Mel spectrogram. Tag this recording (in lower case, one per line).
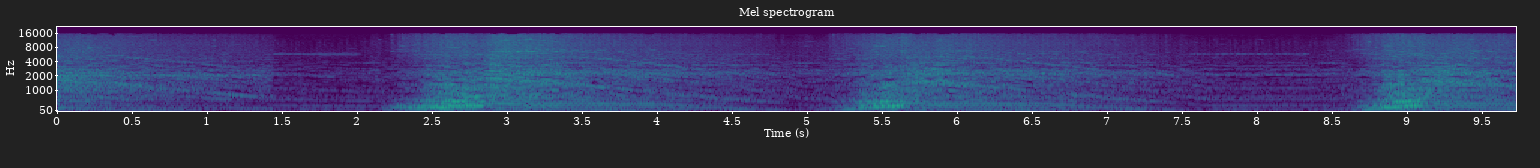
accelerating
vehicle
